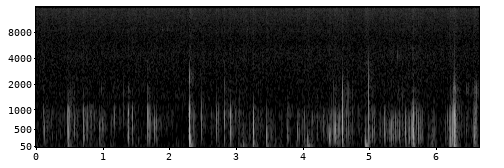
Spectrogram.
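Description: Frequent soft gurgles, pops and rumbles from the stomach, coming in irregular clusters; ordinary bowel sounds.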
